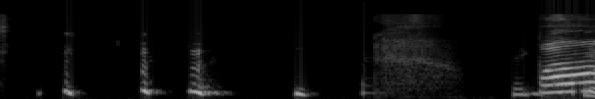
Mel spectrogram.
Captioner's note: chuckling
